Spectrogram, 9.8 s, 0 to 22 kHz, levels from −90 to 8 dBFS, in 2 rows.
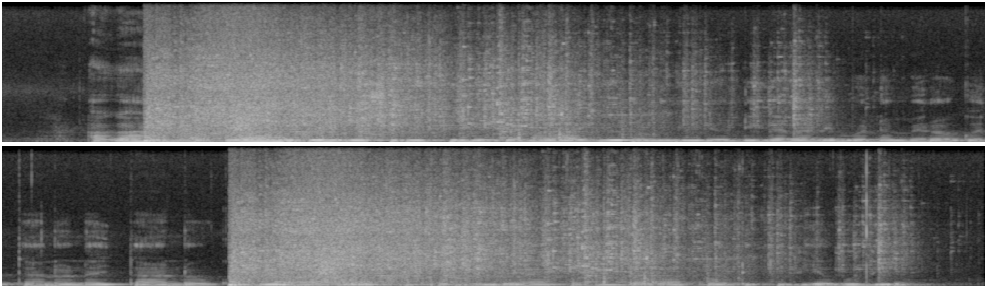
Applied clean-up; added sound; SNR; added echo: none; Shatter; -1 dB; none.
